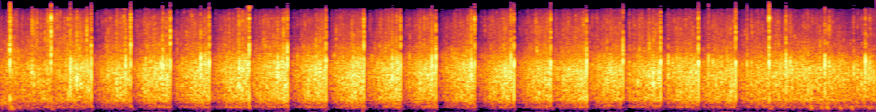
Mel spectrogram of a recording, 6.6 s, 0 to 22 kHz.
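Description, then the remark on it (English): An audience applauds steadily, a dense wash of many hands clapping at once, sustained at an even, fairly loud level for several seconds with no voices over it. “So absolutely, over the last 50 years, we have been a success, and we all need a round of applause for that.”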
